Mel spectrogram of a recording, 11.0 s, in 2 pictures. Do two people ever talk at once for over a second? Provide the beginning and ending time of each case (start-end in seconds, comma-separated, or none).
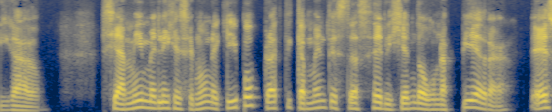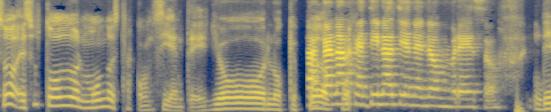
none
